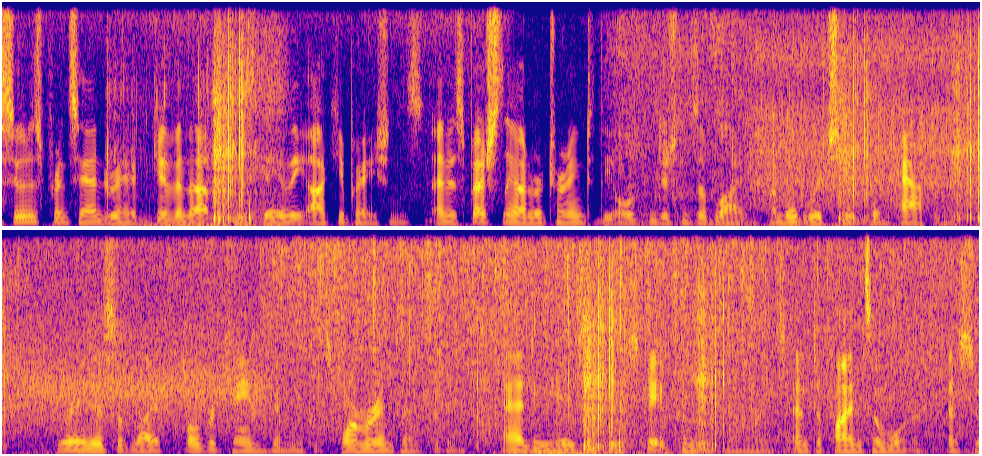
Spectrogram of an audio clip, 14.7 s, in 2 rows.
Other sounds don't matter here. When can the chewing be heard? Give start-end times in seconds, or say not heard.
0.8-2.2, 5.5-8.2, 11.1-12.8.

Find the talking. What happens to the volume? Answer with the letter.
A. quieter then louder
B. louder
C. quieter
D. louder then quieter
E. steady
E.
